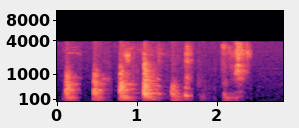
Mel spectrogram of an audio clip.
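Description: Someone knocks on a door in a loose, uneven series of about six dull thuds over a few seconds, with a short pause before a final knock. The knocks are moderately loud and nearby.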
